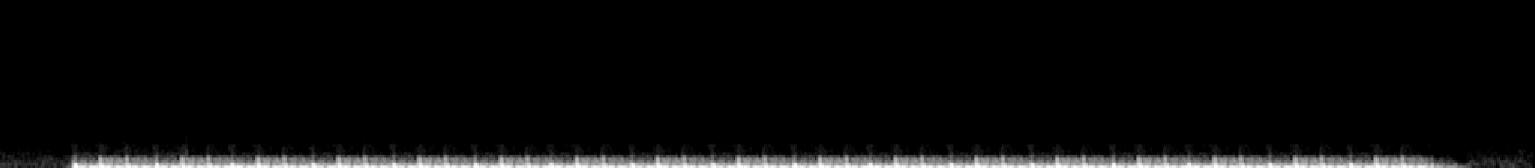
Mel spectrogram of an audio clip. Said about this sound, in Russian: Теперь маленький шуточный бонус. Немного фантазии саунд-дизайна, на тему тонов трепетания предсердий. Представьте себе, так тоны трепетания предсердий можно было бы слышать в полости правого предсердия с поверхности эритроцита.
